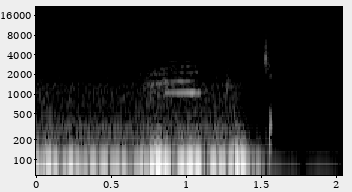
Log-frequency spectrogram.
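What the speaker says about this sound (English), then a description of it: "Sorry, my cats are making noise." Pet cats meowing in a home, a drawn-out, wavering cry at close range with a short sharp mew near the end before the room falls quiet.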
